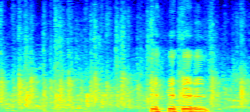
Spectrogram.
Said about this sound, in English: Holy shit, this is like Rudy or something. The enthusiasm, that clapping was more like the end of a sports movie. Maybe Tin Cup, it was a little reserved.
